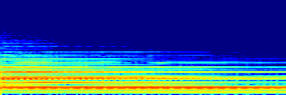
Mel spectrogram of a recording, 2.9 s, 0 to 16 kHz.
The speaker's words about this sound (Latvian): Mums ir otrais lielākais zvans Baltijā, kurš svēr 4 tonnas 782 kilogrami. Zvans ir īpaši ar to, ka kad kausēja metālu, lai sataisītu zvanu, tur iekšā vēl ielika sudraba monētas. Un ar to mūsu skaņa ir īpaša. Viņa nav tāda pati, kā pārējiem zvaniem.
